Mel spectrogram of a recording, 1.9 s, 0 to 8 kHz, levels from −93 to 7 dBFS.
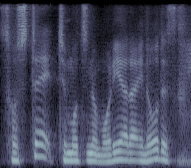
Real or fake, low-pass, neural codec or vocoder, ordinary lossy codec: fake; 7.2 kHz; codec, 24 kHz, 0.9 kbps, WavTokenizer, large speech release; AAC, 48 kbps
